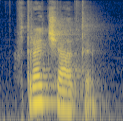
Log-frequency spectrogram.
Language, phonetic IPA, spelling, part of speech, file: Ukrainian, [ʍtrɐˈt͡ʃate], втрачати, verb, Uk-втрачати.ogg
- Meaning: to lose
